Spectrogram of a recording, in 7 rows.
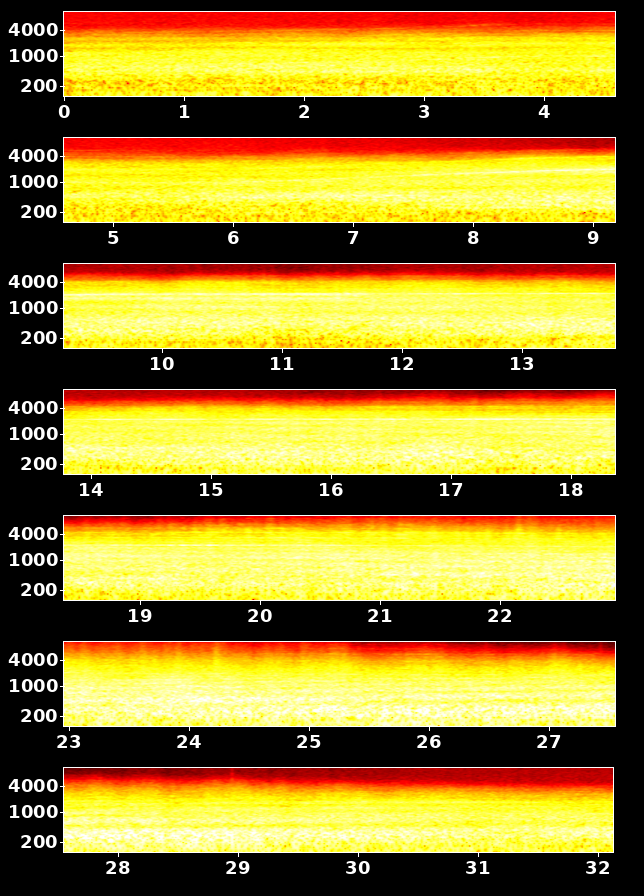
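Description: Embraer ERJ-190's twin GE CF34 turbofans spooling up to takeoff power. A whine rises in pitch about six seconds in and then holds steady, while the engine roar grows louder as the jet accelerates down the runway. Near the end the whine fades into a broader, louder rush.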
